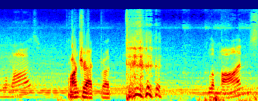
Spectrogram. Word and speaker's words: Le Mans: Le Mans? That was the most American pronunciation. Oh, Le Mans.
